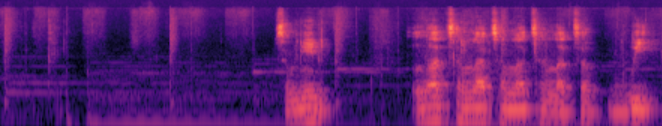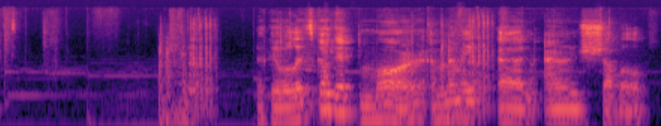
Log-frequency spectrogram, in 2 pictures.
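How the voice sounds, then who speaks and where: A man's voice: lowish voice, a little slow, long pauses, faint music behind. A man live-streaming a video game from home, chatting in a rambling way and sounding sniffly from allergies. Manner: rambling and chatty, many "like"s and self-corrections. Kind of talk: casual live-stream chat while playing. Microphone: desk microphone.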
